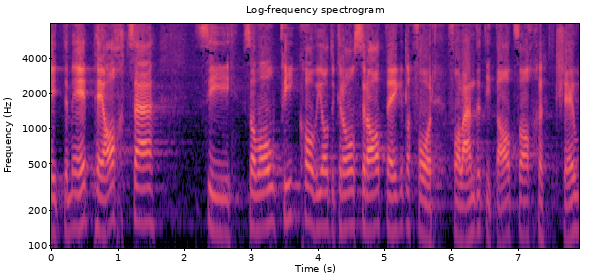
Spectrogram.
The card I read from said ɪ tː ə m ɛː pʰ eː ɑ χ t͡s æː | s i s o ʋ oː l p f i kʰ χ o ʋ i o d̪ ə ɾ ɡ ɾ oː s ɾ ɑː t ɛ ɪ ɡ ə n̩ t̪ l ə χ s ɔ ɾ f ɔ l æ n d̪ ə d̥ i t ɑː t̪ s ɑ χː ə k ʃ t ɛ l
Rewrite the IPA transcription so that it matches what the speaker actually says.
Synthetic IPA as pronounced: ɪ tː ə m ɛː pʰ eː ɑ χ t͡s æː | s i s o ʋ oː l p f i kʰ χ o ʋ i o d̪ ə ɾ ɡ ɾ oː s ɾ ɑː t ɛ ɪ ɡ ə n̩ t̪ l ə χ f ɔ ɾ f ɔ l æ n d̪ ə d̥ i t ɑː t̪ s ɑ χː ə k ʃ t ɛ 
